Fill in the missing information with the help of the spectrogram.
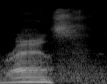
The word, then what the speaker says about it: Reims: So they pronounce it Reims. Reims. Which, to an American's ear, English ear, Reims, sounds like it would be R-E, or maybe R-E-A, N-C-E, Reims, R-E-A-N-C-E, Reims. But it's actually spelled R-E-I-M-S, which I would think would be like rhymes, but it's Reims, because that's just the way the French do it.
